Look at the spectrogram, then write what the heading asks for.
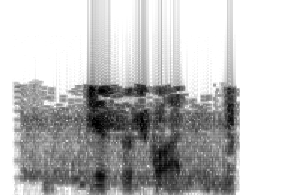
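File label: Incident Tac 1, Scanner audio recording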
